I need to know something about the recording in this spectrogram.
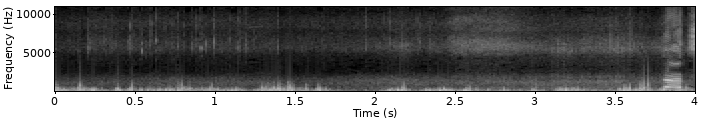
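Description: Wind gusting on the microphone with an irregular low rumble. About halfway through, a car on the snowy road comes in as a steady hiss and keeps going to the end.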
